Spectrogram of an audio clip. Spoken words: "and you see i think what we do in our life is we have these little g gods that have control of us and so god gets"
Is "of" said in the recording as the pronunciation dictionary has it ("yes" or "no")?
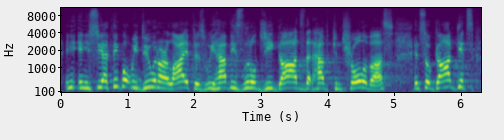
yes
